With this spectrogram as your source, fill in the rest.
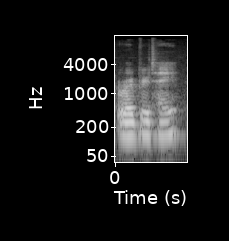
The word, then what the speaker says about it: Roboute: It's going to take some getting used to calling him Roboute, but apparently that is the official pronunciation.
